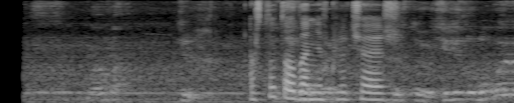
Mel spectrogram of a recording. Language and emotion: Russian, neutral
